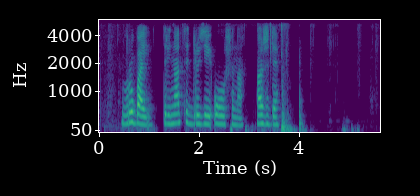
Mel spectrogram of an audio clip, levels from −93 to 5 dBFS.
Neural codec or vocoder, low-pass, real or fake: none; 5.4 kHz; real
